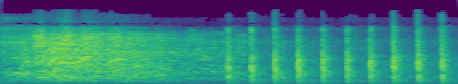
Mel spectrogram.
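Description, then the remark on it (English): A rapid, insistent string of about a dozen sharp, loud knocks by the landlady on an apartment door, evenly spaced, following a stretch of broad noisy murmur. “Only one person in an apartment house has got the nerve to knock like that, the landlady.”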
